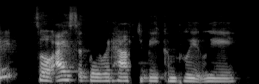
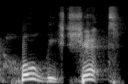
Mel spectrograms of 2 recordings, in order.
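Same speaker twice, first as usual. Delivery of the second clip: slow, loud amazed exclamation; drawn out in disbelief; imitating stunned awe; 4 semitones higher, 10 dB louder, much slower than usual. Man stunned sitting up.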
